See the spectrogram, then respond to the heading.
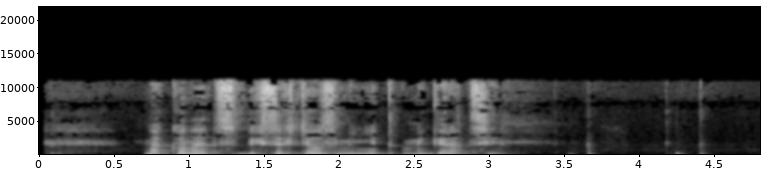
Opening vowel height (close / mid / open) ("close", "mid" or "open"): open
